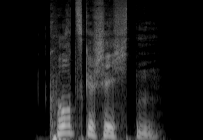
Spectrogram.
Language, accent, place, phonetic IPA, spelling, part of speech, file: German, Germany, Berlin, [ˈkʊʁt͡sɡəˌʃɪçtn̩], Kurzgeschichten, noun, De-Kurzgeschichten.ogg
- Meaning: plural of Kurzgeschichte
